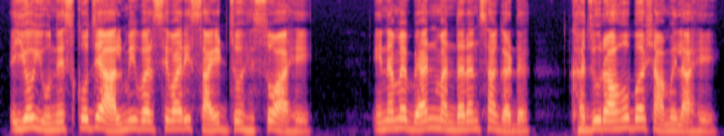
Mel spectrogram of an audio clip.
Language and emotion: Sindhi, neutral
